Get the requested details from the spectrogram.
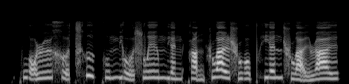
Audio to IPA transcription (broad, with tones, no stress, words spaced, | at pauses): kwɔ̰˨˩ɻɻ̩˨˦xɤ̰˨˩ t͡sʰɹ̩˥˨ku˨˦mjo̰˨˩ʊ̯ swe˦ɪ̯mjɛ˨˦n kɑ̰˨˩ŋʂwa˥˨ɪ̯ ʂwɔ˨˦pʰjɛ˦n ʂwa̰˨˩ɪ̯ɻa˦ɪ̯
